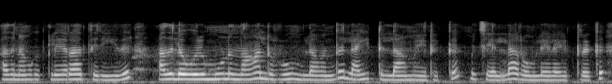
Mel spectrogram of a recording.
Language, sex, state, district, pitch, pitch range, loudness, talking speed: Tamil, female, Tamil Nadu, Kanyakumari, 225 Hz, 205-240 Hz, -17 LUFS, 175 wpm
